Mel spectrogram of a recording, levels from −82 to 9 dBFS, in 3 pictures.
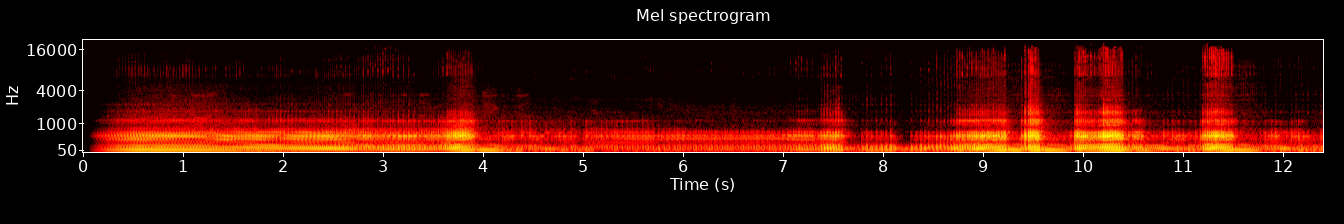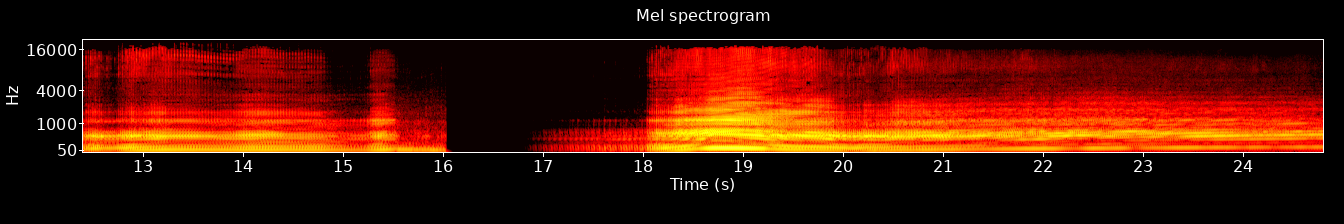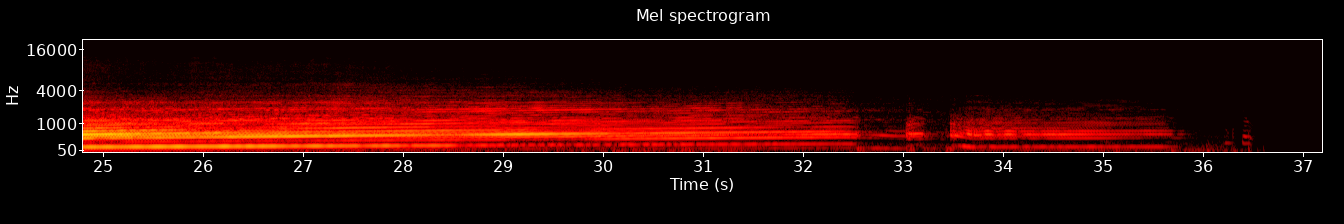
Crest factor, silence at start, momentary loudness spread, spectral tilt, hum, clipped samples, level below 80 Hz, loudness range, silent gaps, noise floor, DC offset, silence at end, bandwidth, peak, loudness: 22 dB; 0.15 s; 24 LU; -6 dB/octave; none; under 0.1%; -34 dBFS; 21 LU; none; under -90 dBFS; under 0.1%; 3.1 s; 18 kHz; 0 dBFS; -20 LUFS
